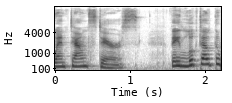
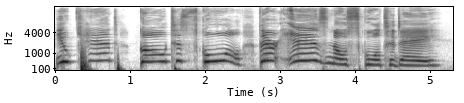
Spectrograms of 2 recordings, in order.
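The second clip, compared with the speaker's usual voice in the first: both yelled; 8 semitones higher, slower than usual. Acted. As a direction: bellow it as exasperated parents. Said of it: "both yelled".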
